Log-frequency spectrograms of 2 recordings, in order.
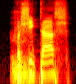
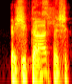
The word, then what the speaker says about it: Beşiktaş: We got to nail these pronunciations. I'm working on the team name. Beşiktaş. Beşiktaş. Because I fucked that up apparently on on the film session. I heard about it from our Turkish fans.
